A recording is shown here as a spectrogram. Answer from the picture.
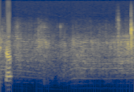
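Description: Rally car engine heard from inside the cabin, pulling out of a tight right-hand bend, its note rising slowly in pitch and loudness.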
